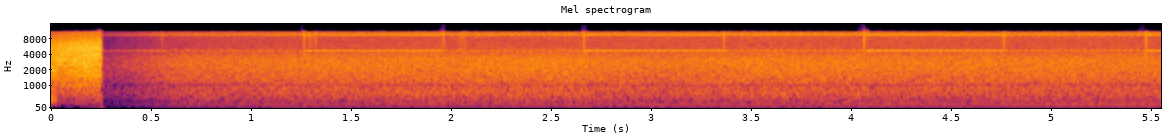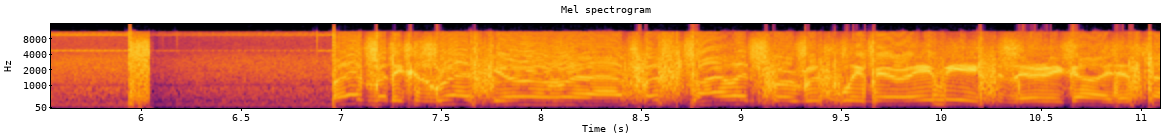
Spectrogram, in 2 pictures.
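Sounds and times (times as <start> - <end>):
faint high-pitched whine: 0.0 - 10.4
aircraft engine and propeller hum: 0.2 - 8.7.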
